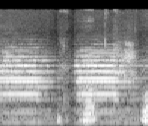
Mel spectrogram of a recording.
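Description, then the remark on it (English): A car alarm blares with a harsh, buzzing electronic tone, loud and sustained, cutting out briefly partway through before resuming. No one speaks. “a ghost just set off a car.”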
